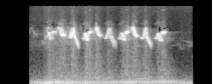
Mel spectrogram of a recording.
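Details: In Illinois in May, a foraging male common yellowthroat delivers a rhythmic song of four repeated rolling phrases, each ending in a dropping slur, with a low hum underneath.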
